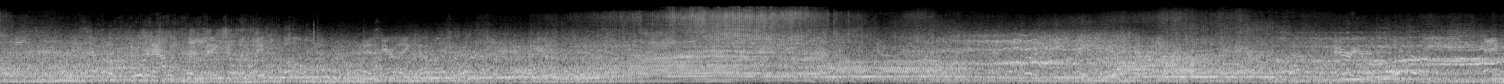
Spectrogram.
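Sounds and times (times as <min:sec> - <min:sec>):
race truck engines passing: 0:00.0 - 0:15.0.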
